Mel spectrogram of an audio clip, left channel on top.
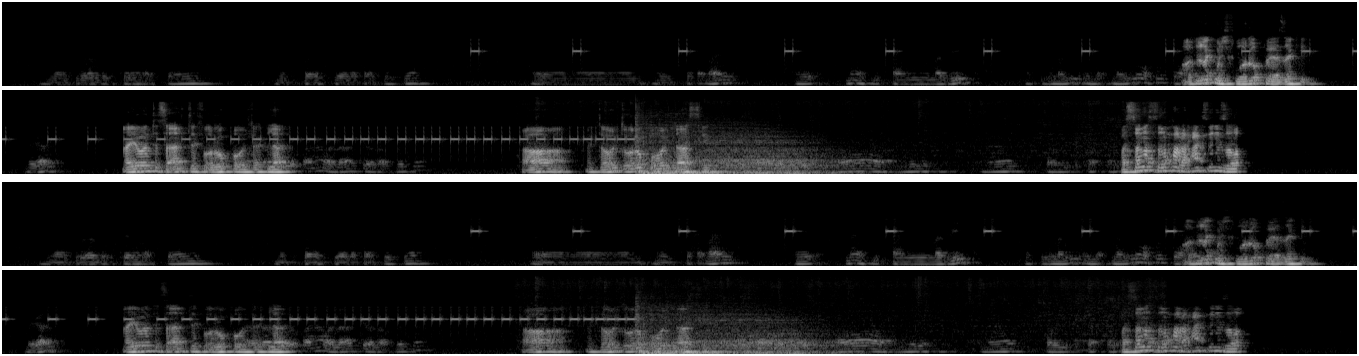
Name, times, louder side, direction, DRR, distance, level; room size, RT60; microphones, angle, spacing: voice 1, 0.4-2.2 2.7-4.3 5.3-7.4 7.9-9.8 10.2-12.2 13.8-14.2 15.9-17.9 21.8-23.1 23.3-25.4, right 2 dB, 80° right, 0.8 m, -50 dB
Boom, 4.7-4.8 5.7-5.8 6.8-6.9 7.8-7.9 8.8-8.9 9.8-9.9 10.8-10.9 11.6-11.7 12.4-12.5 13.0-13.1 13.5-13.6 14.0-14.1 14.4-14.5 14.8-22.3, right 1 dB, 20° left, 0.5 m, -37 dB
voice 2, 11.8-13.2 14.8-16.4 18.7-20.8 24.7-25.9, left 4 dB, 75° left, 0.4 m, -30 dB
sound 1, 18.7-25.2, right 2 dB, 25° right, 0.9 m, -56 dB
2.9 x 2.2 x 2.8 m
head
